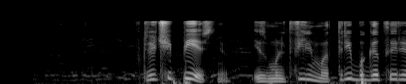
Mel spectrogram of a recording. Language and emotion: Russian, positive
